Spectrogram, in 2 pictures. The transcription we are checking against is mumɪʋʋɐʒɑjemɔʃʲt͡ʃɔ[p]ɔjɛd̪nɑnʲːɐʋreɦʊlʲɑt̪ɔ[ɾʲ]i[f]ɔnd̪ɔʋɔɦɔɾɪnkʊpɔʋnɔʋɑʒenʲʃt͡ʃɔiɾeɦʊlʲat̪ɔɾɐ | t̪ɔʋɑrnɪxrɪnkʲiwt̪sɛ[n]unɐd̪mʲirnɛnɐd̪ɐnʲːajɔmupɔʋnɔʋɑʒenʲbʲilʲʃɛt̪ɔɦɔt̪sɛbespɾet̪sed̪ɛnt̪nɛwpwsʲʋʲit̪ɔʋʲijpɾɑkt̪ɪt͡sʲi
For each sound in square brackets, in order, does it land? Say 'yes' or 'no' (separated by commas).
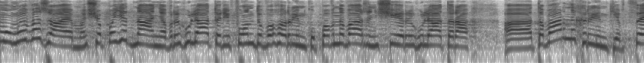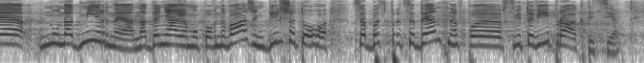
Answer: yes, yes, yes, yes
